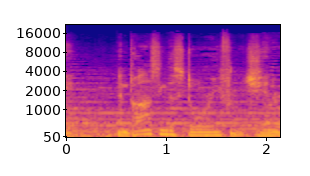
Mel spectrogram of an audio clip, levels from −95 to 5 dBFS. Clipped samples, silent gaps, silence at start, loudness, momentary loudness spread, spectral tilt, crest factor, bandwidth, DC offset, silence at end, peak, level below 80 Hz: under 0.1%; none; 0 s; -17 LUFS; 5 LU; -5 dB/octave; 12 dB; 16 kHz; under 0.1%; 0 s; -4 dBFS; -30 dBFS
